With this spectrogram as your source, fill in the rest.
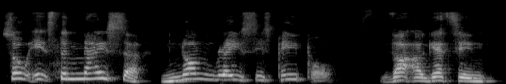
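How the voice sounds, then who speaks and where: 50s guy from south manchester, husky voice, bit high, really lively and emphatic. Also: takes it slowly. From south Manchester, England. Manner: emphatic, opinionated, repeats himself to stress points. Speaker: podcast co-host. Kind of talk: casual chat.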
